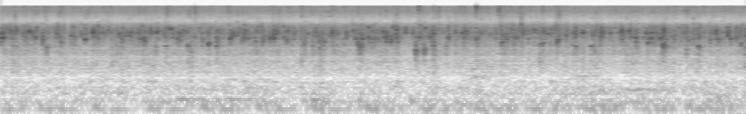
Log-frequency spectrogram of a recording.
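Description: Stew ingredients frying in hot oil in a pot, a steady sizzle with many small crackles and pops.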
